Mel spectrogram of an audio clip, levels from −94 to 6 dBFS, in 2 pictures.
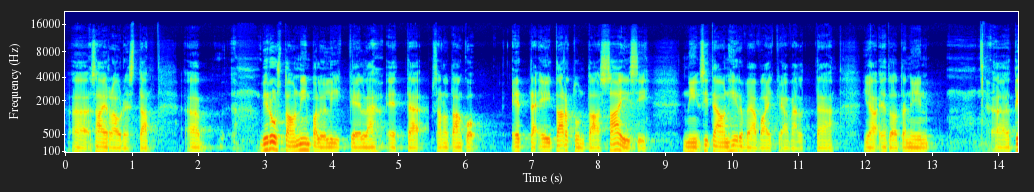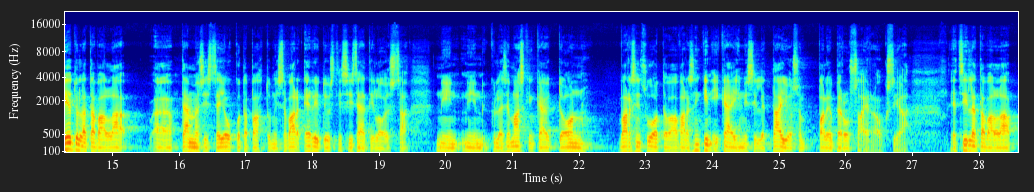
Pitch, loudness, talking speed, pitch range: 90 Hz, -23 LUFS, 100 wpm, 85-95 Hz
